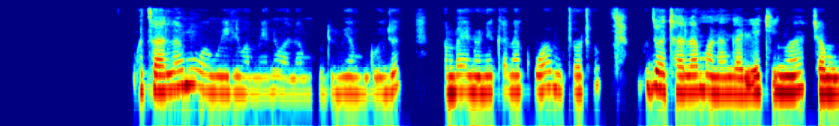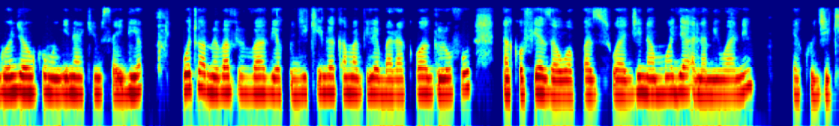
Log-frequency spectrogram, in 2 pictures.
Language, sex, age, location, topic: Swahili, female, 25-35, Nairobi, health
